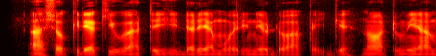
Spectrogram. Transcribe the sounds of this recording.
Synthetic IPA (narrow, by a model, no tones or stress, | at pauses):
aʃɔkiɾeakiuɣaːteihidaɾejamwɛɾineodowakaḭɡenawatumia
